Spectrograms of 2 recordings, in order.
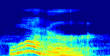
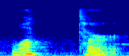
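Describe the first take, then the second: First: It is said with an American accent. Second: It is said with a British accent. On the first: "muito perto do sotaque americano" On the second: "muito perto do sotaque britânico"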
